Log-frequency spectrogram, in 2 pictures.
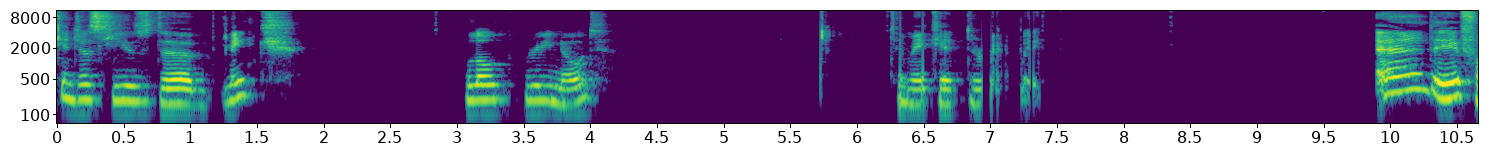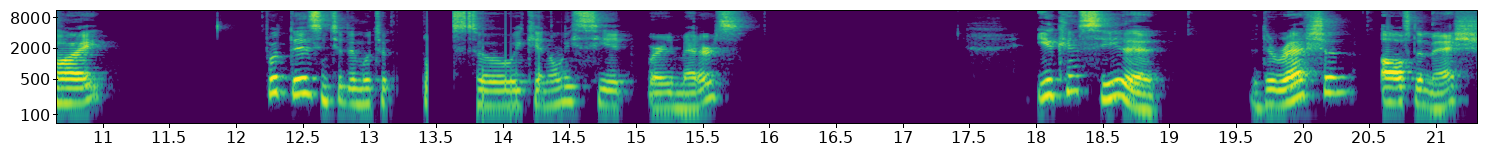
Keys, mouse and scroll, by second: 0.6-3.6 typing, 4.1 Return, 4.2 Return, 5.9 click, 7.1 click, 9.2 click, 11.9 click, 13.4 click, 15.7 right click, 16.3-18.4 drag, 18.9 click, 20.2 click, 21.0 click.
